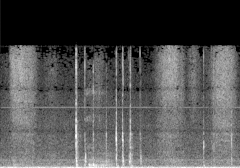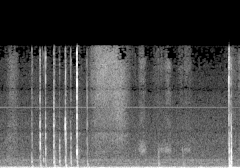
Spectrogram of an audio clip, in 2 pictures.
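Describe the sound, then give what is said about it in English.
Typing on a Microsoft computer keyboard, faint and alone, with quick clusters of many light key clicks separated by short pauses. “this is not a bad keyboard. It's a Microsoft one, but I don't know what model.”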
